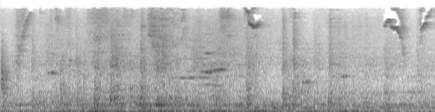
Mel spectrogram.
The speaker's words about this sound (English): As we come into Crewe station, squeaking and groaning over the points, past disused parts of high-speed trains and other carriages, across diamond crossings and into the station platform.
